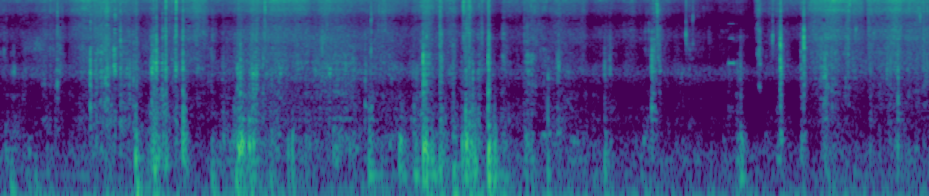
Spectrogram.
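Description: Close-up chewing of a fried chicken sandwich, with scattered mouth clicks and small handling knocks, loudest in the first half, over a steady low rumble.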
